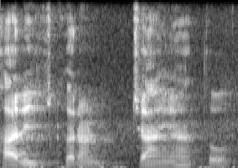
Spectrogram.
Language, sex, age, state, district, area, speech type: Sindhi, male, 30-45, Gujarat, Kutch, rural, spontaneous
